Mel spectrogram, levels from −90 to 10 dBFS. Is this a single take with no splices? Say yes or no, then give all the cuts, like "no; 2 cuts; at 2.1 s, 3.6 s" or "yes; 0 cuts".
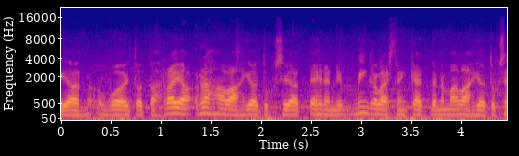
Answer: yes; 0 cuts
